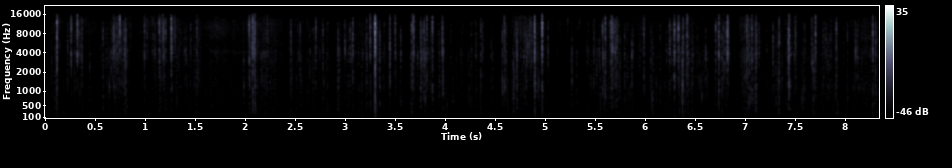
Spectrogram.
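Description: Long-nailed fingertips scratch and rub across a flat, thin white paper sheet lying on a table. The result is a quiet, dry, bright rustle of quick scratchy strokes and crinkly bursts that stop sharply, with almost no low end.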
